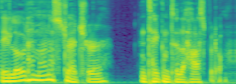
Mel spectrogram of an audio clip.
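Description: A man's voice: on the low side, animated, brisk, slightly rough, dry recording, clean studio sound. A man narrating a scripted true-story podcast with a dramatic storytelling delivery.

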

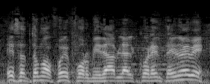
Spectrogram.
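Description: A man giving football highlights commentary in a colloquial, exclamatory way, talking straight to the viewer. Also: fairly even intonation, quick pace.

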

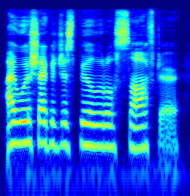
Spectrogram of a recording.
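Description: A woman's voice: lowish voice, flat delivery, quick pace, a little mellow, clean tone, no echo, clean studio sound. A woman interview guest, born in Afghanistan and raised in the US, speaking earnestly and with self-assurance about her life. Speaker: podcast guest, entrepreneur. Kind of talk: candid interview conversation.

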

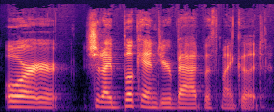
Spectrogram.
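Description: A woman's voice: fairly low pitch, unhurried, vocal fry. A woman co-hosting a podcast in casual banter, giggly and playful, with sassy, campy slang. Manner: giggly, often laughing while talking. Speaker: podcast co-host.

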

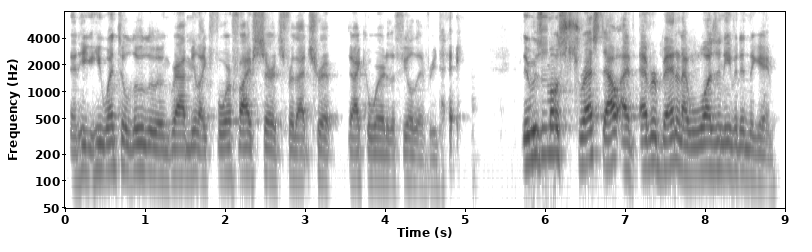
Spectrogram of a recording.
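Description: A man's voice: mid-range voice, expressive, brisk, a little mellow. A man chatting casually as a ballplayer, telling anecdotes in a slangy way. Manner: slangy, acts out quoted dialogue. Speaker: professional baseball player.

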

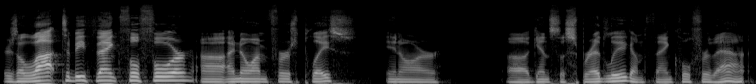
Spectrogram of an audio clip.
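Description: A male host reading scripted ad fine print as a very fast legal disclaimer. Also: mid-range voice, clean tone, no echo, studio quality. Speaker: show host.

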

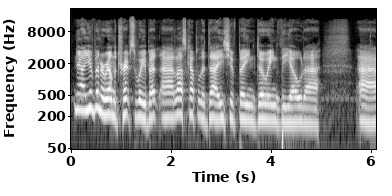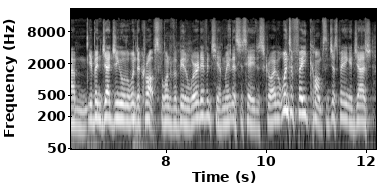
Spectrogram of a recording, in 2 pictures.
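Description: Radio host, male, New Zealand accent, notably high voice, informal and laid-back interviewer. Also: a little fast. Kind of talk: casual farming radio interview. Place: radio studio.

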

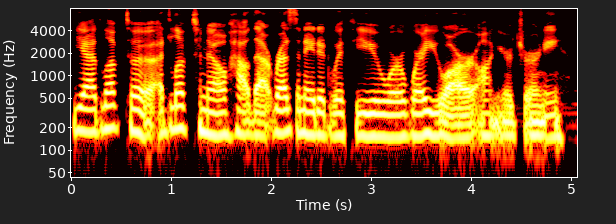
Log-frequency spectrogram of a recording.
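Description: A woman in an earnest advice talk, pitched a little low with a gravelly fry in her voice. She piles up rhetorical questions and repeats herself for emphasis. The sound is close and dry. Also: level tone, moderate pace, darkish tone, no room sound. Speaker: guest author. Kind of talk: reflective advice on a podcast.

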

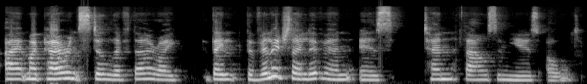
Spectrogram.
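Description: A woman from England, reflecting on her life as an interview guest in a soft, thoughtful way. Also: on the high side, fairly even intonation, measured pace. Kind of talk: conversational interview.

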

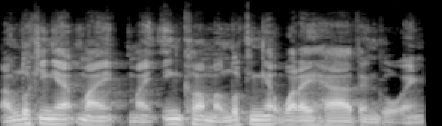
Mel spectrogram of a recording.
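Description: A man's voice: low-pitched, quick pace, mellow. A man being interviewed in casual talk, often restarting and repeating words as he goes. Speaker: podcast guest.

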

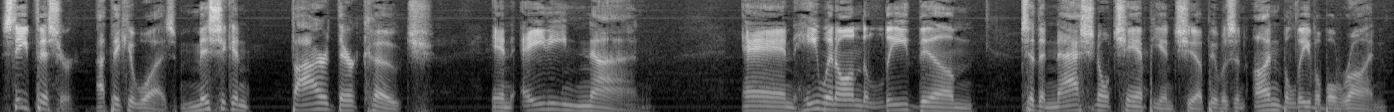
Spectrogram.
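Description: A male sports talk host with an ordinary mid-range voice, recorded dry and close. He talks casually in a rambling way, thinking out loud and checking himself with questions. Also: mid-range voice, lively intonation, slow pace, no room sound. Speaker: sports radio show host.

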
